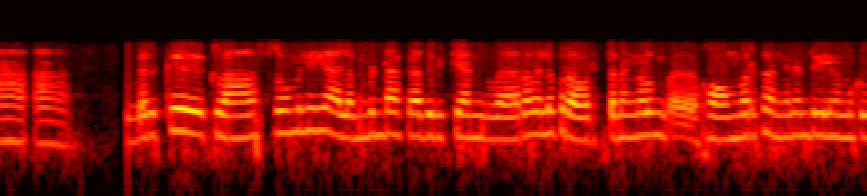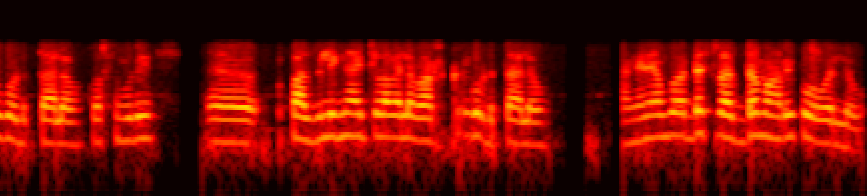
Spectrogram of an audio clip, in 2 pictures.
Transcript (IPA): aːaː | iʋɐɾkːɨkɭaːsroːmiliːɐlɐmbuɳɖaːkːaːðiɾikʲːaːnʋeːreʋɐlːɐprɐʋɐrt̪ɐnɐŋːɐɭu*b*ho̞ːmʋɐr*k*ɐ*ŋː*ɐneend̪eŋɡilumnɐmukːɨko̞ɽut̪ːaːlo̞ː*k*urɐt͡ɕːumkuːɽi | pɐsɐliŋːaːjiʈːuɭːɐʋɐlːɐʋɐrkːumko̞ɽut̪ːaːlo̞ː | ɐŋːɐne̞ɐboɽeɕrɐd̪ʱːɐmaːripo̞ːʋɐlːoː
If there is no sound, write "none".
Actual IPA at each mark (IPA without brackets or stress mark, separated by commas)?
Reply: m, k, ŋː, k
